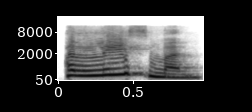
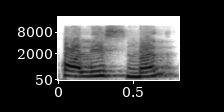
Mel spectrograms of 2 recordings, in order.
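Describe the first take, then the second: First: The final syllable is short and reduced. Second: The final syllable is a full 'man'. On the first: The speaker calls it right. "මෙතන pronounce වෙන්නේ man" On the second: The speaker calls it wrong. "not policeman"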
